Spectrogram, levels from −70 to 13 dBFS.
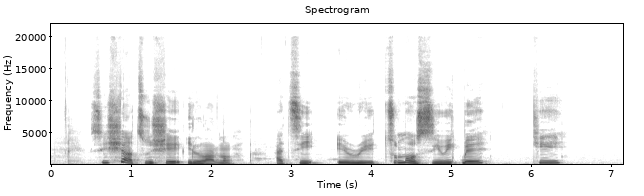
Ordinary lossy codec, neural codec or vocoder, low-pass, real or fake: none; none; none; real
